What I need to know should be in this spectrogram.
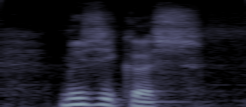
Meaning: musician (a person who plays or sings music)
- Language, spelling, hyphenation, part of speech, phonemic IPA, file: Dutch, musicus, mu‧si‧cus, noun, /ˈmy.zi.kʏs/, Nl-musicus.ogg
